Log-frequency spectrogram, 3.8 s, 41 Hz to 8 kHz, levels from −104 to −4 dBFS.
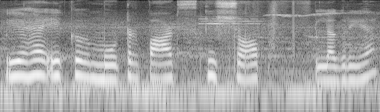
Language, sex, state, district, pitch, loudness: Hindi, female, Delhi, New Delhi, 190 Hz, -15 LUFS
